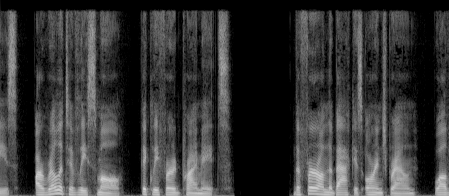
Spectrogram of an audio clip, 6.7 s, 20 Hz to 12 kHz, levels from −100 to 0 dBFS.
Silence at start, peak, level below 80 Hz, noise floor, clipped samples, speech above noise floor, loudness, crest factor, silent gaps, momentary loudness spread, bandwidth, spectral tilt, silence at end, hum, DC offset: 0 s; -6 dBFS; -54 dBFS; under -90 dBFS; under 0.1%; over 66 dB; -25 LUFS; 20 dB; 3.60-4.31 s; 11 LU; 12 kHz; -5 dB/octave; 0 s; none; under 0.1%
